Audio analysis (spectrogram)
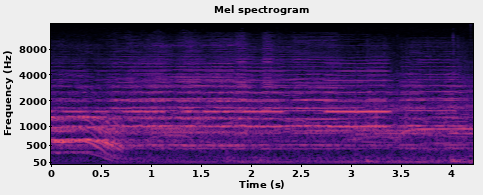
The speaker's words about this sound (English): And can you hear? Oh, the honking. Honk, honk.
